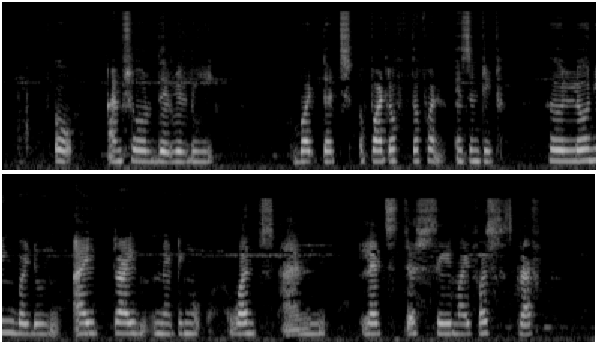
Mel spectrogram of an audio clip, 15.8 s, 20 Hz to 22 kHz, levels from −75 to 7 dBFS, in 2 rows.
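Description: At 10.36 s the speech suddenly drops in quality and stays that way to the end, with no gap at the switch. That's an adaptive stream falling back to a lower bitrate when the connection slowed. Nothing remains above about 11.8 kHz, and codec artefacts rise. It sounds like a jump from a clean stream near 96 kbit/s down to a low-rate HE-AAC version around 16 kbit/s.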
